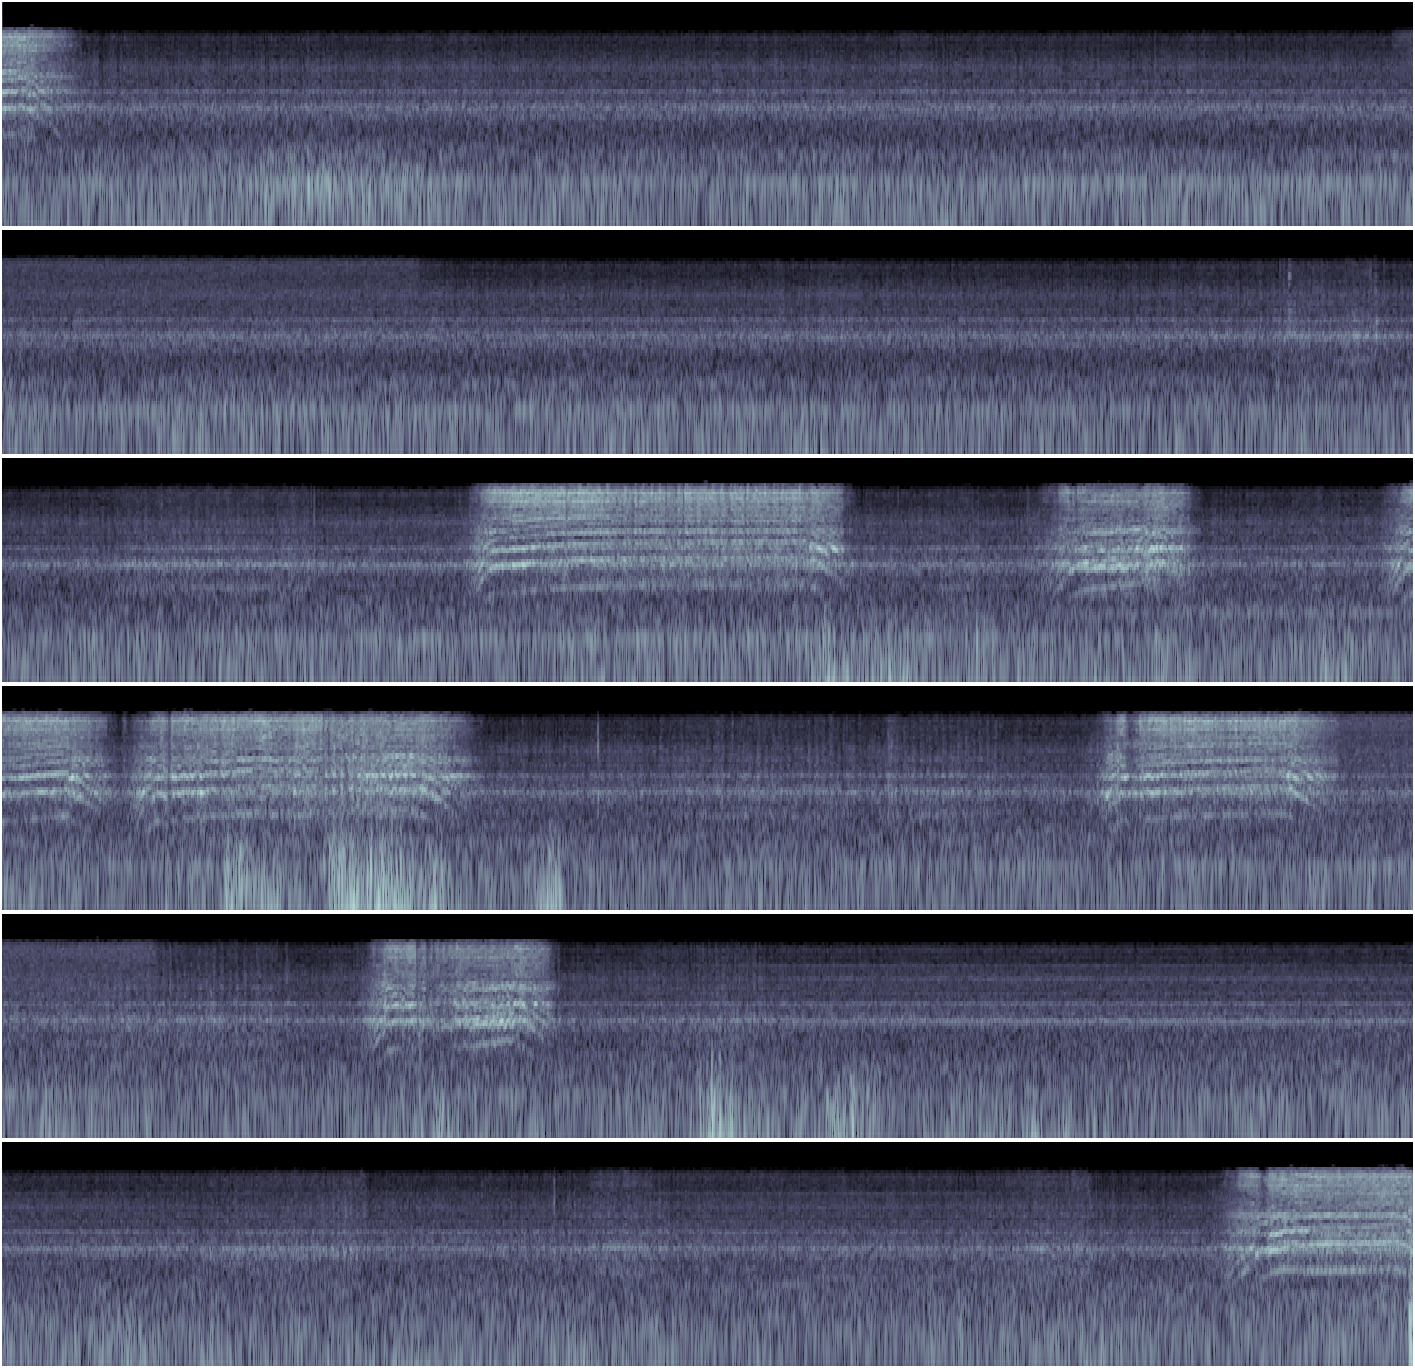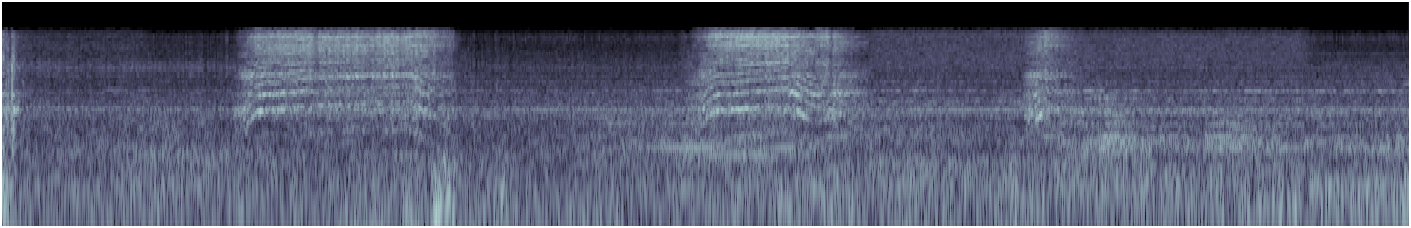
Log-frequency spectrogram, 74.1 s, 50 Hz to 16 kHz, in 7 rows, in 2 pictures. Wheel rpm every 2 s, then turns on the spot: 10, 0, 0, 0, 0, 0, 0, 0, 0, 0, 10, 10, 90, 100, 50, 30, 100, 80, 20, 20, 90, 20, 60, 30, 0, 0, 0, 10, 0, 0, 10, 110, 50, 60, 60, 10, 0.
20-24 28-30 36-40 42-44 46-48 54-56 66-68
